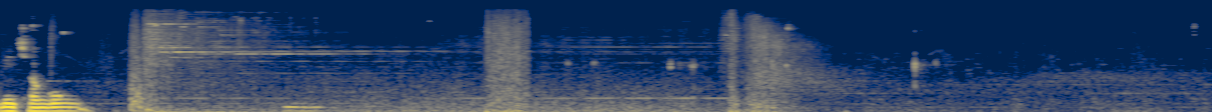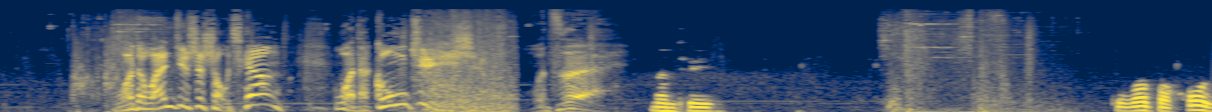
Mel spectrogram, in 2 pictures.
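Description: Game sound effects of fighting and spells clash and whoosh.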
